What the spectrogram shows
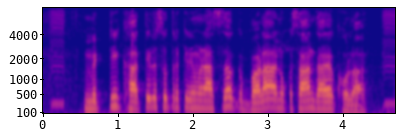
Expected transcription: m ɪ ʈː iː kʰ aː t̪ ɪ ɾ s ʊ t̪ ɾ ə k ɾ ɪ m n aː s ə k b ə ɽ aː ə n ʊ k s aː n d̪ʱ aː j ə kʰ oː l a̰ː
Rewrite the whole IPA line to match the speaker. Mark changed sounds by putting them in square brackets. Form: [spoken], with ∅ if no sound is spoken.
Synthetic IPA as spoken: m ɪ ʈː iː kʰ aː t̪ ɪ ɾ s ʊ t̪ ɾ ə k ɾ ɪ m n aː s ə k b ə ɽ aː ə n ʊ k s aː n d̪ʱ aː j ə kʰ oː l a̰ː

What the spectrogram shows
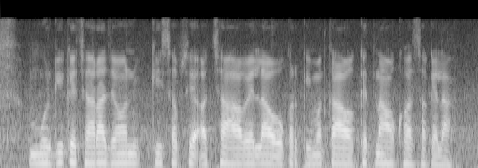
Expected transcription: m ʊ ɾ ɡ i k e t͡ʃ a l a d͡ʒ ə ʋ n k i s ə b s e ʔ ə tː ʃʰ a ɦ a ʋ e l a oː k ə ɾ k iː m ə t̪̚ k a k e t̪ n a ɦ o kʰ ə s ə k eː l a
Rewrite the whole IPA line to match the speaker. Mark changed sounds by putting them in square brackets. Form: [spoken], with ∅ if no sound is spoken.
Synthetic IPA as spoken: m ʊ ɾ ɡ i k e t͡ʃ a [ɾ] a d͡ʒ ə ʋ n k i s ə b s e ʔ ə tː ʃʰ a ɦ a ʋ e l a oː k ə ɾ k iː m ə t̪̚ k a k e t̪ n a ɦ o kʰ ə s ə k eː l a

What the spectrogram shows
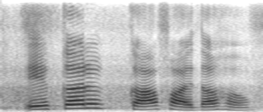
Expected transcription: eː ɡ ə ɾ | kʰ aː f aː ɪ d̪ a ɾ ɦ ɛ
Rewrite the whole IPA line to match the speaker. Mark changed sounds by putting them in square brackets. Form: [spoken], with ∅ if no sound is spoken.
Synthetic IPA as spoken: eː [k] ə ɾ | [k] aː f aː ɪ d̪ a [∅] ɦ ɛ

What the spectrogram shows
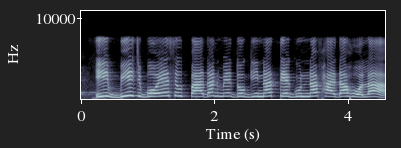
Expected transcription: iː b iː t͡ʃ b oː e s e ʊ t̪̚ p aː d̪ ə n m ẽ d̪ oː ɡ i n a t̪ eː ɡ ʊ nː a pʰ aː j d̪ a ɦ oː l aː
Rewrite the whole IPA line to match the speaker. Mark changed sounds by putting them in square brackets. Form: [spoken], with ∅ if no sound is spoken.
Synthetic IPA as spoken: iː b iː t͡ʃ b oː e s e ʊ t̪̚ p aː d̪ ə n m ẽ d̪ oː ɡ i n a t̪ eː ɡ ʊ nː a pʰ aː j d̪ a ɦ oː l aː

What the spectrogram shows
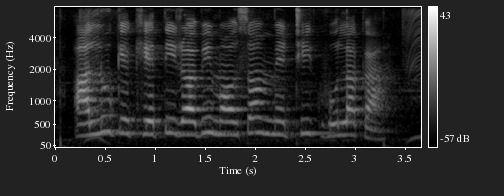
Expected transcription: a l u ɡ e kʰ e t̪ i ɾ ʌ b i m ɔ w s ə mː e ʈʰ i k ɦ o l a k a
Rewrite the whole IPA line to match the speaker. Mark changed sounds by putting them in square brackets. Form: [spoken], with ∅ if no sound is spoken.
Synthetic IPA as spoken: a l u [k] e kʰ e t̪ i ɾ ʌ b i m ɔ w s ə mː e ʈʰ i k ɦ o l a k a

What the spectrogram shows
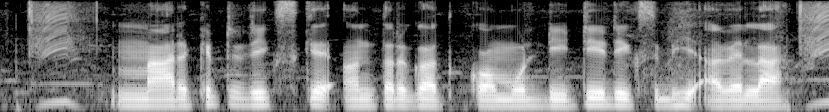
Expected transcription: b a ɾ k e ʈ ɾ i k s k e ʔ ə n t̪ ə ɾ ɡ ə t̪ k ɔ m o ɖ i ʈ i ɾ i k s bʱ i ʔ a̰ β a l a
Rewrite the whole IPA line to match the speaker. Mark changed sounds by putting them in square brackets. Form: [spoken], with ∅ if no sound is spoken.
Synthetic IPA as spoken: [m] a ɾ k e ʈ ɾ i k s k e ʔ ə n t̪ ə ɾ ɡ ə t̪ k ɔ m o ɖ i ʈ i ɾ i k s bʱ i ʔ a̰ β [e] l a

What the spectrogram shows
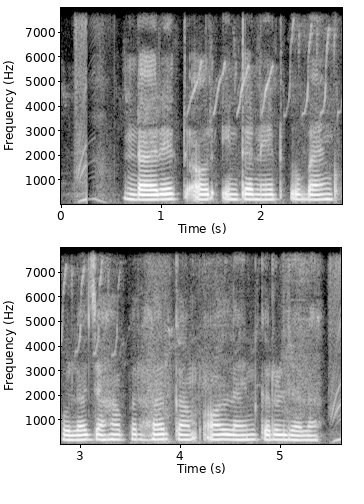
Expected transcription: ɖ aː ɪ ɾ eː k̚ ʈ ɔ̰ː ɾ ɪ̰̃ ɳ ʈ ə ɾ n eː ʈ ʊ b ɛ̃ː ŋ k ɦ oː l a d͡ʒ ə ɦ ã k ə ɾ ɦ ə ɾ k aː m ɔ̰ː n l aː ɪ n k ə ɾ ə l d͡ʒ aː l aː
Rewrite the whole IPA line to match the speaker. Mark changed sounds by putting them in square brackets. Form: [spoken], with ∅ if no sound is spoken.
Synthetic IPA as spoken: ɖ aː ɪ ɾ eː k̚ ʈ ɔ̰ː ɾ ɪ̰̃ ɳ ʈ ə ɾ n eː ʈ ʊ b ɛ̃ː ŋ k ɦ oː l a d͡ʒ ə ɦ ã [p] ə ɾ ɦ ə ɾ k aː m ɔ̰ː n l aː ɪ n k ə ɾ ə l d͡ʒ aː l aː

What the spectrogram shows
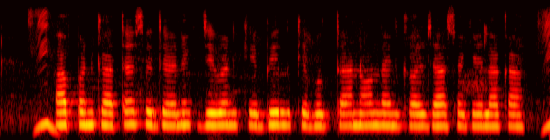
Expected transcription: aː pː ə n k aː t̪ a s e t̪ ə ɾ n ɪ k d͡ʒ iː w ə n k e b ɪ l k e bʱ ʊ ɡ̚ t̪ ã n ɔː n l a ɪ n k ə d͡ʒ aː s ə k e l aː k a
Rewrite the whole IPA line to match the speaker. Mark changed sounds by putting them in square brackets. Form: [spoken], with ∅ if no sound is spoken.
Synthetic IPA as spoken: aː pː ə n k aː t̪ a s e [d̪] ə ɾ n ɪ k d͡ʒ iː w ə n k e b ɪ l k e bʱ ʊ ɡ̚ t̪ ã n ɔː n l a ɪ n k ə d͡ʒ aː s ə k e l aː k a

